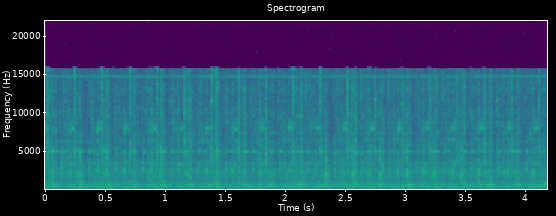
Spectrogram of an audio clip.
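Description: A sewing machine runs steadily while travel stitching a quilt block, its rapid even needle clatter continuous and close with no pauses or voices.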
